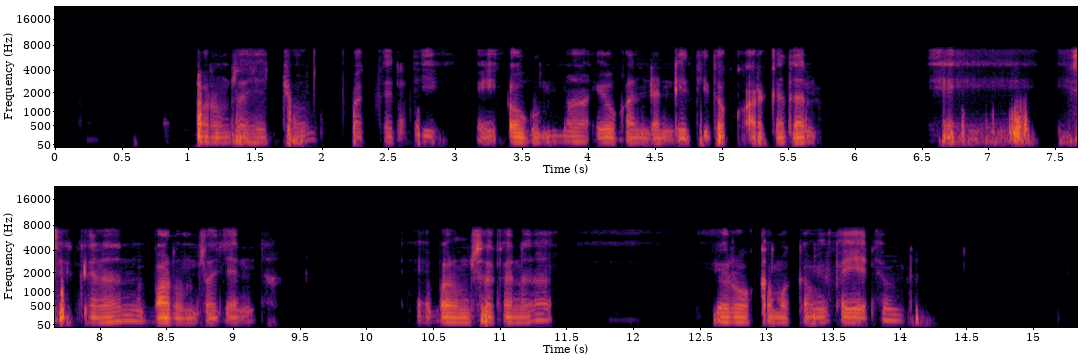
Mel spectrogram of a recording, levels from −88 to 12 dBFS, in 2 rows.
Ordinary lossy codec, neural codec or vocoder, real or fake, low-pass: Opus, 32 kbps; none; real; 7.2 kHz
